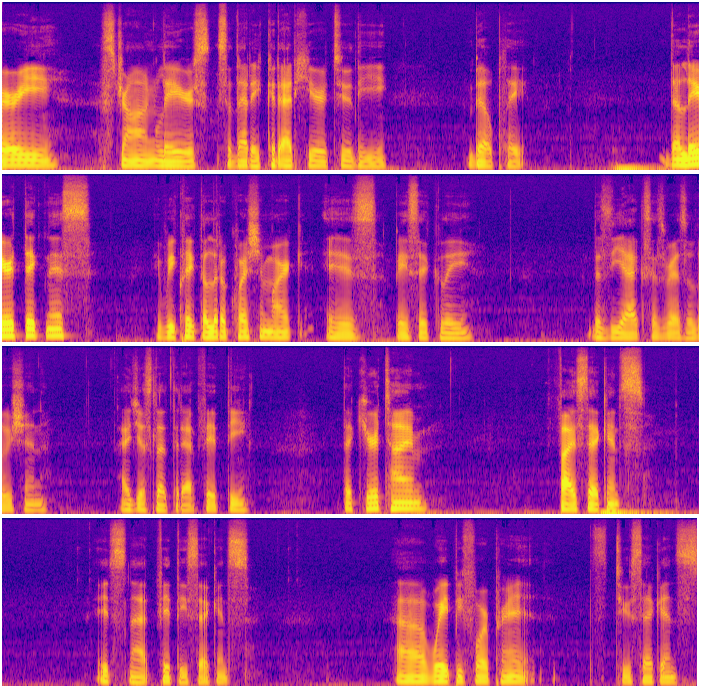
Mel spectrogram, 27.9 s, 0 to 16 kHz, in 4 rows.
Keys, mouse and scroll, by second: 7.2-15.1 drag, 15.1 click, 21.6 click, 23.7 click.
